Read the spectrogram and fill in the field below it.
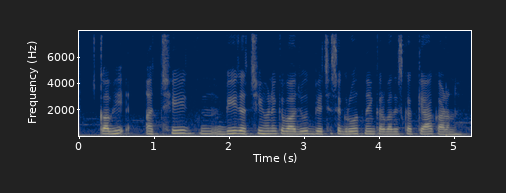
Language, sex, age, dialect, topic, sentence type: Magahi, male, 36-40, Western, agriculture, question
